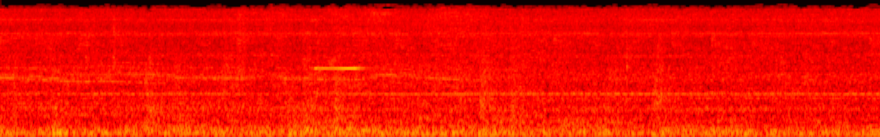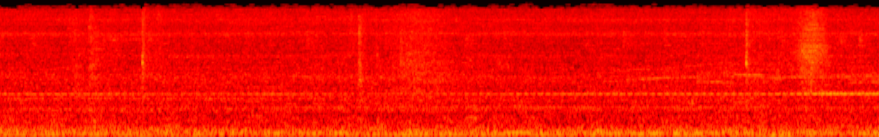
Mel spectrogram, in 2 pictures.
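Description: CTA Brown Line elevated train running along the track, heard from inside the car: a steady low rumble with a steady high whine over it and a few sharp clicks from the wheels.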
